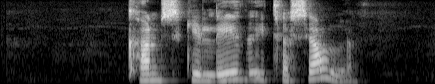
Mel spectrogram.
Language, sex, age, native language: Icelandic, female, 50-59, Icelandic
